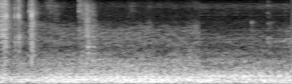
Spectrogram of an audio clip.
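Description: Steady low hum of supermarket refrigerated display cabinets, with a few light clicks in the first second.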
